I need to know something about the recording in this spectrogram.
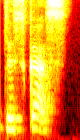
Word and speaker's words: discuss: syllable maim and then discuss yes second syllable and then employ Mite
